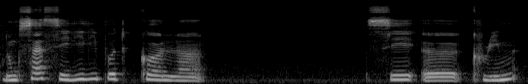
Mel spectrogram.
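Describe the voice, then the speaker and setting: A scrapbooking vlogger chats casually in a haul video, her medium-pitched voice unhurried and a little mellow. She hesitates a lot, with many fillers and repeated words, but is clearly enthusiastic about her crafting materials.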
